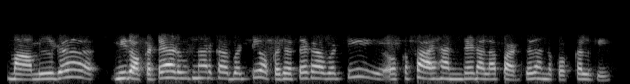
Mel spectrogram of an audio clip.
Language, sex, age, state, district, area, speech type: Telugu, female, 45-60, Andhra Pradesh, East Godavari, rural, conversation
